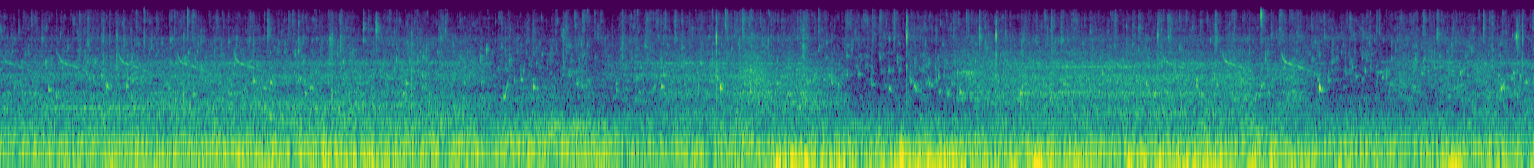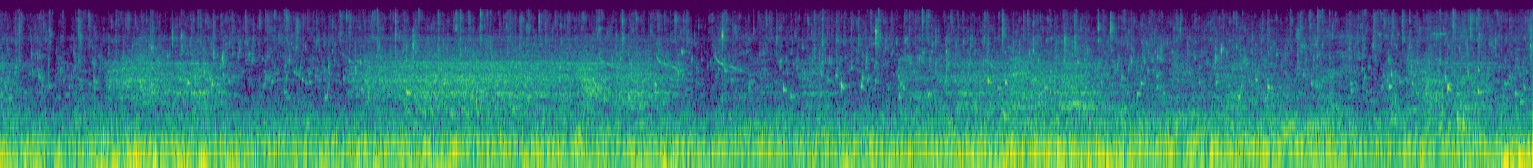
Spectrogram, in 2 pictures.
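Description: Small wood campfire crackling faintly, with scattered light ticks over a soft rushing background that swells and fades every few seconds.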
